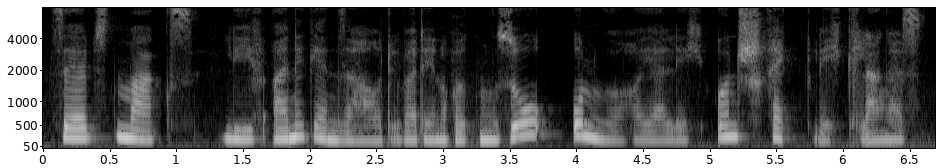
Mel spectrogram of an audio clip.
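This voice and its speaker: A woman reading a children's story aloud, gentle and unhurried. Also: fairly low pitch, gravelly, husky.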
